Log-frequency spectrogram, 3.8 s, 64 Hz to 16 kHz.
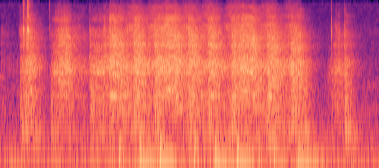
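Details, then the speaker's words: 2006 Suzuki GSX-R600: starter spins the engine in quick, even beats about three per second for two seconds but it never fires; relays, ECU, tip-over sensor, clutch and handlebar switches checked, owner suspects battery may now be weak. "that's what it does it just kicks over it kicks over kicks over doesn't do [ __ ]"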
